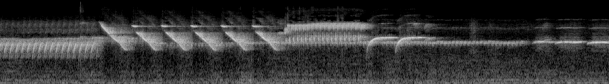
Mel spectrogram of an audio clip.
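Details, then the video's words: Garden canaries, September 2020: a buzzy rolled trill gives way to about six evenly spaced downward-sweeping whistles, then a high trill and a thin, drawn-out whistled tone. "Canaries singing in my garden September 2020"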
